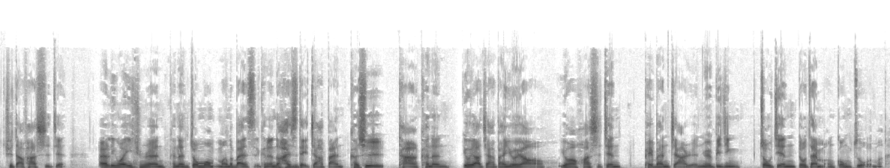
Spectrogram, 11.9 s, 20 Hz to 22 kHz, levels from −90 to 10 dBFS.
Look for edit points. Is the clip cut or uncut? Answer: cut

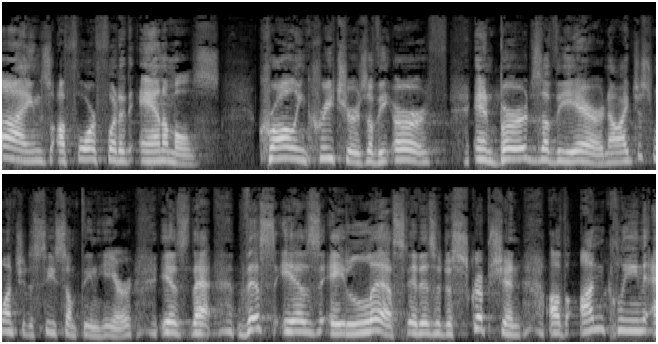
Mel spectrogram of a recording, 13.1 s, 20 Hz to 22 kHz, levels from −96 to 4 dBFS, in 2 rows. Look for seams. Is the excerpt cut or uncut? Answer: uncut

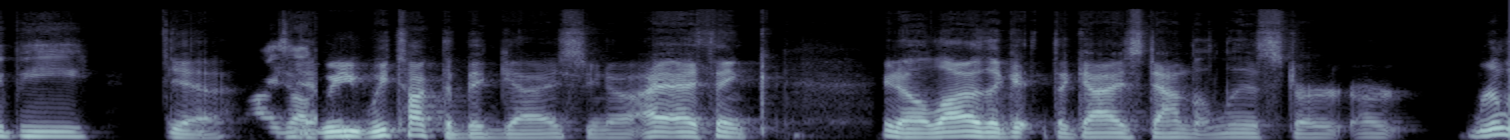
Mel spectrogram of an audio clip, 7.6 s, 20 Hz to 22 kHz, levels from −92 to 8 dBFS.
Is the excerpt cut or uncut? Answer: cut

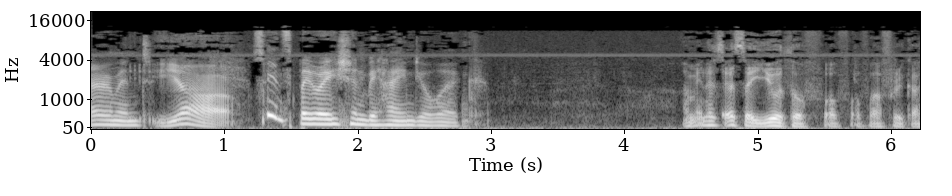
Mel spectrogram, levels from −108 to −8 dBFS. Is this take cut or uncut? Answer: cut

